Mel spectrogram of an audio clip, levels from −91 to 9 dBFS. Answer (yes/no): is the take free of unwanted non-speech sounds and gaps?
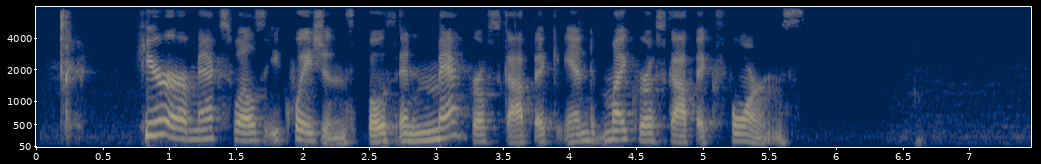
yes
